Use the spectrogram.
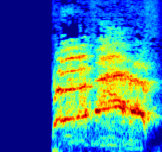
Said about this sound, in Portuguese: Mano, sem zoeira, eu gritei na janela, fez eco.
